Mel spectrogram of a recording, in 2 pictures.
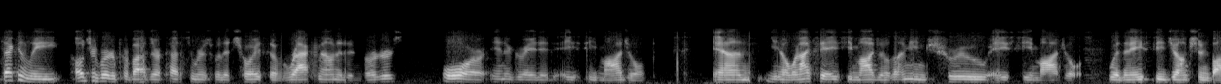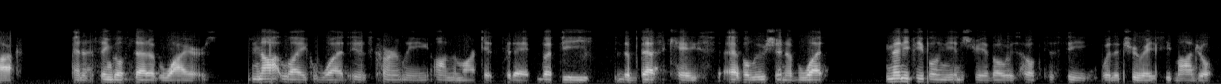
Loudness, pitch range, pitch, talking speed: -22 LUFS, 105-120 Hz, 110 Hz, 185 wpm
